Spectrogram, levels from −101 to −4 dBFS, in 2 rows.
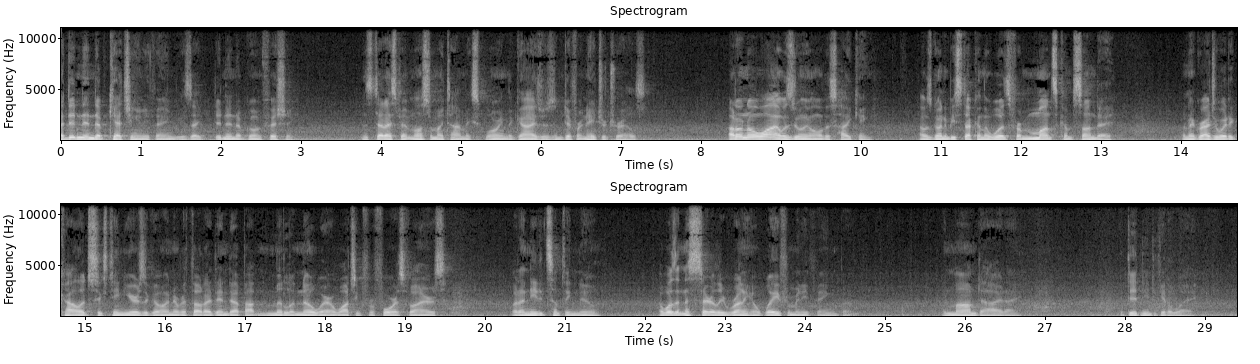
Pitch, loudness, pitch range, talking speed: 100 Hz, -24 LUFS, 95-110 Hz, 195 wpm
